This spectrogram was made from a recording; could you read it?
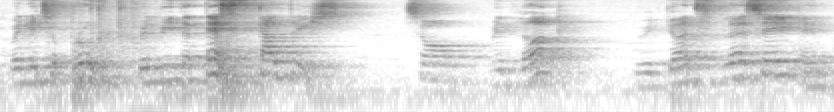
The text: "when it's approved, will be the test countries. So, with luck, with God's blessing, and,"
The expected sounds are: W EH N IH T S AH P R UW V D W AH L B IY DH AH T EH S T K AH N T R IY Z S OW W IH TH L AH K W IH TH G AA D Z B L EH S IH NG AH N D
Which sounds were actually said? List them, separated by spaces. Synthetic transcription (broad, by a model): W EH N IH T S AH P R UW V W AH L B IY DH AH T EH S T K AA N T R IY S S OW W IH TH L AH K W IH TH G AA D S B L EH S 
